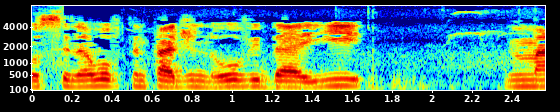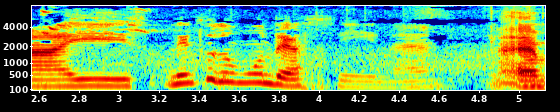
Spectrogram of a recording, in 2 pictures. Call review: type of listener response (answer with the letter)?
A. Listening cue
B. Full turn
B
